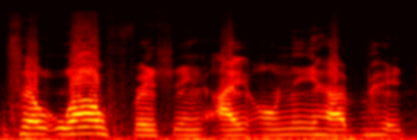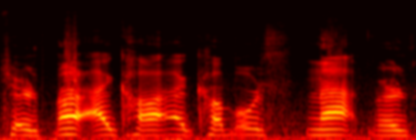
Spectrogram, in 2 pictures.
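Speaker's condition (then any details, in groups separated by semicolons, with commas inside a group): Cerebral palsy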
